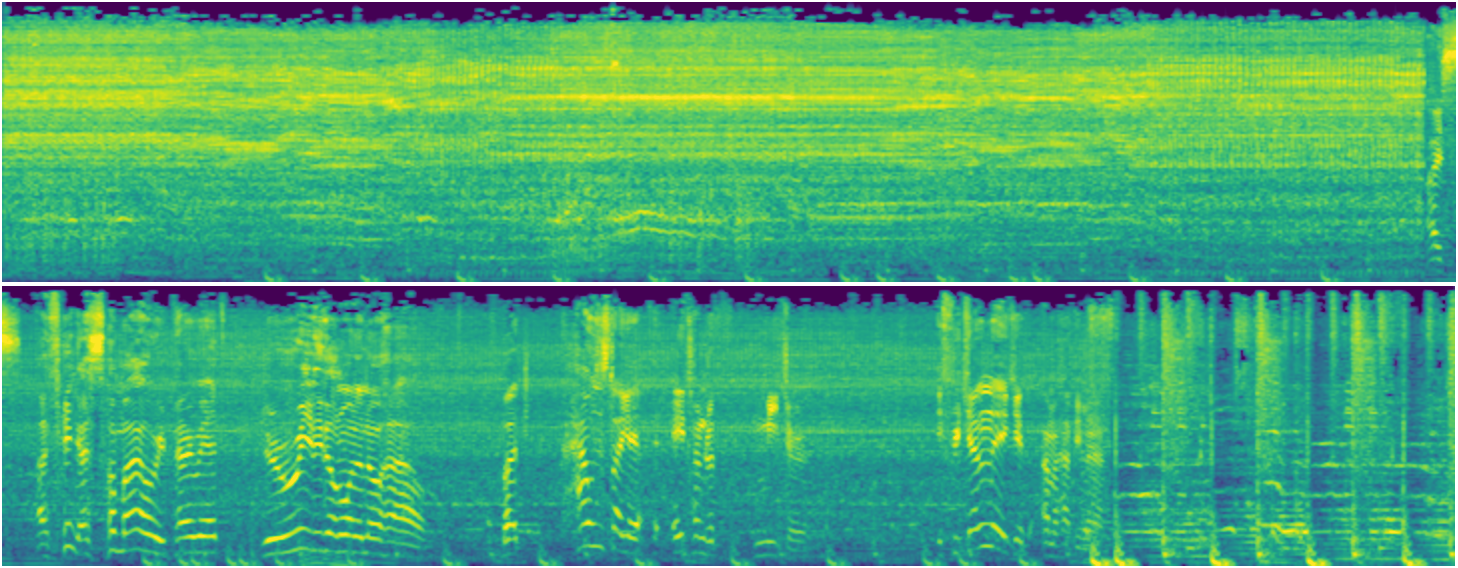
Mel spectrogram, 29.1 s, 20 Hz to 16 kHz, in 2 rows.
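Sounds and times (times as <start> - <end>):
moped engine whirring: 0.0 - 27.7.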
